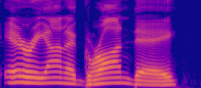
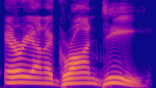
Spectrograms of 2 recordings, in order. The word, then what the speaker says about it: Ariana Grande: By the way, it's not Ariana Grande. Her name is actually pronounced Ariana Grande. Ariana Grande.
